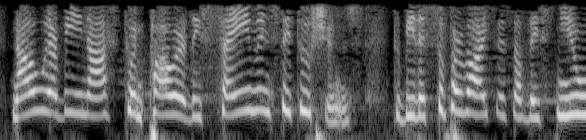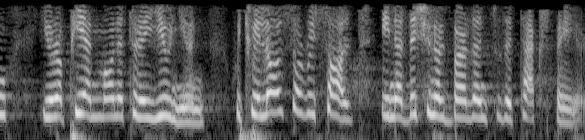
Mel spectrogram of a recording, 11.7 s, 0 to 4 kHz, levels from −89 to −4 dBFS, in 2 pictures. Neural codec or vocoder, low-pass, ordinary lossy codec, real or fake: none; 3.6 kHz; MP3, 32 kbps; real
